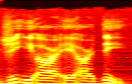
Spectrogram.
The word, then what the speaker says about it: Gerard: with my my name is spelled g-e-r-a-r-d my name is Gerard like uh you know let's talk about Saint Gerard yeah so I'm I'm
